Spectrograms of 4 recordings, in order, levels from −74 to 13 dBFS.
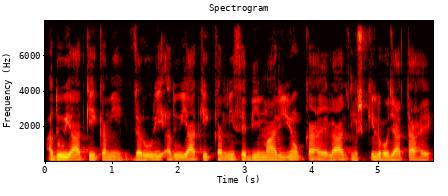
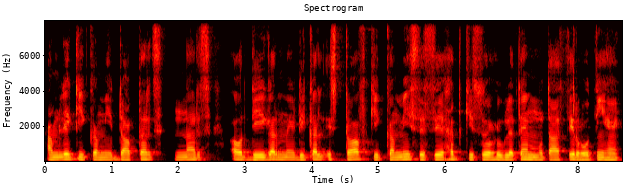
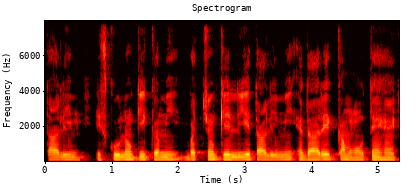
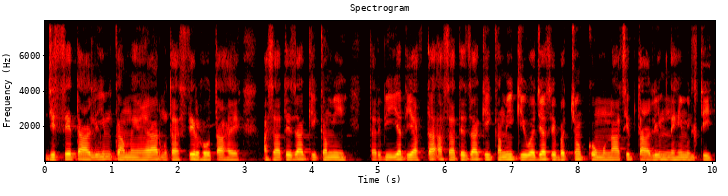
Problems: constant background noise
